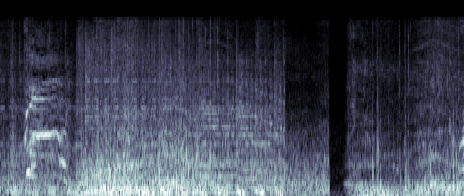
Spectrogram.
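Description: Galloping horses in the Minecraft Story Mode video game, with dense, continuous hoofbeats under a loud, busy game soundtrack that drops out briefly near the end.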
